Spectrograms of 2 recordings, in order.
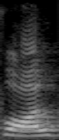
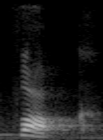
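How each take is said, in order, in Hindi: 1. इस शब्द 'folk' में L की ध्वनि उच्चारित होती है। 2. इस शब्द 'folk' में L की ध्वनि साइलेंट है। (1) "इसको फॉल्क नहीं पढ़ते हैं" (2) "इसको पढ़ते हैं हम फॉक"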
